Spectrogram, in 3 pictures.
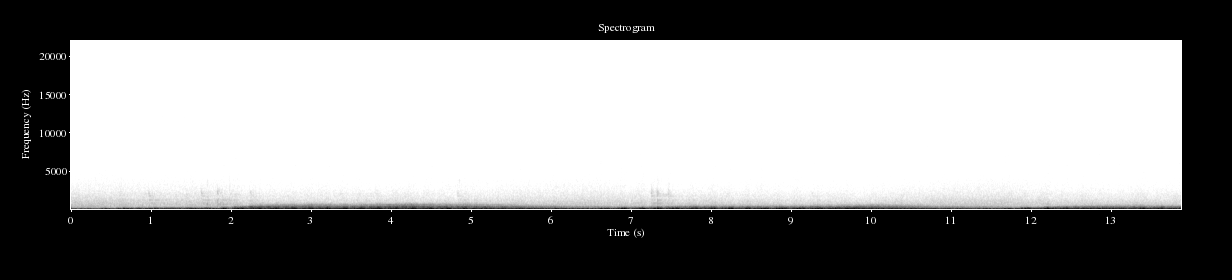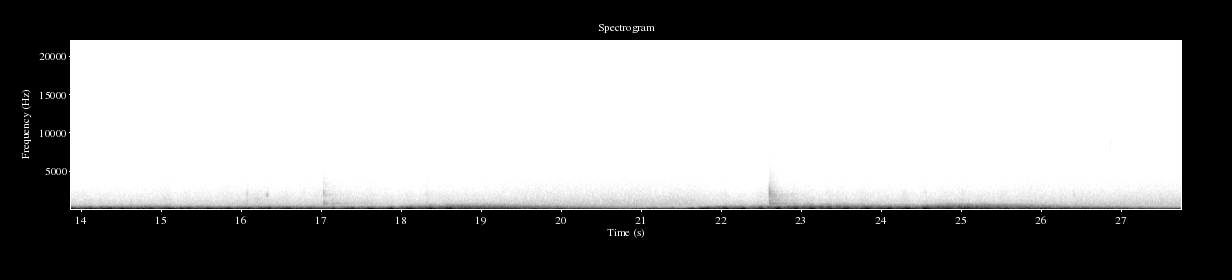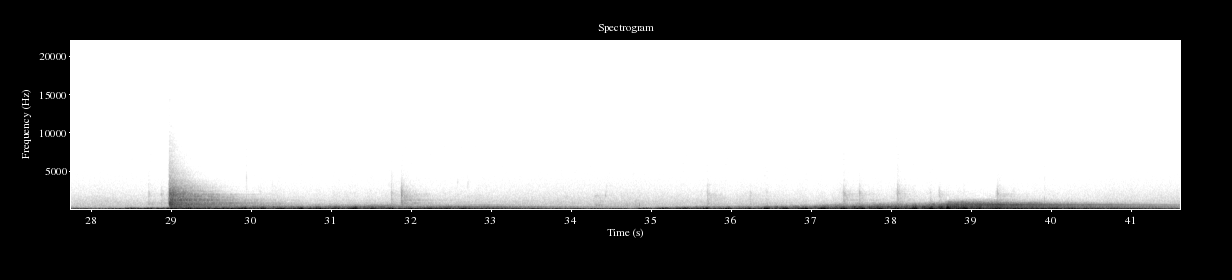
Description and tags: Metal Board Wobble Big
A big metal board wobbling.
Board, Wobble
